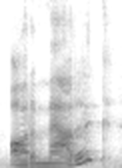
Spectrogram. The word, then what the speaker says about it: automatic: In the word automatic, the main stress is on the mat syllable. And so that letter A has the ah sound like in the word at or cat.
